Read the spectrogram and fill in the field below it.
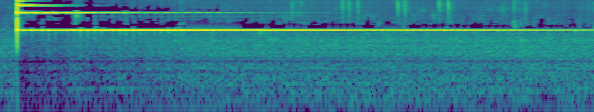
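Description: A pair of tingsha meditation cymbals struck once, giving a bright, sharp ping that settles into a pure, high ringing tone and slowly fades over several seconds, heard alone in a quiet room.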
